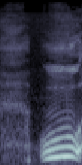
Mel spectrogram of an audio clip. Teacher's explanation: 이 하고 발음했을 때 이, 자, 혀가 앞으로 쑥 밀려 나오는 느낌이 분명히 나실 겁니다. 그 다음에 우 하고 발음하면 혀가 뒤로 쑥 빠지는 느낌이 납니다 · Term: 후설모음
